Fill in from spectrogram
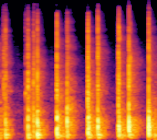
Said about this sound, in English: We didn't sound test the clapping. Oh, no. It's clip clapping. It is clip clapping.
